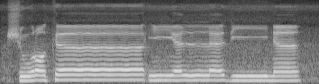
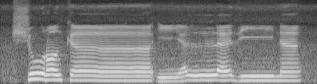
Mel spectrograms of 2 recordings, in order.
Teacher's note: Syuraka dibaca dengan panjang 5 harakat kerana mad wajib muttasil, iaitu mad asli bertemu dengan hamzah dalam satu kalimah.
